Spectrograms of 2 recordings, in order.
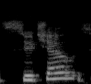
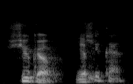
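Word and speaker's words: Schüco: brand which is uh sucho i'm mispronouncing that i'm sure shuco okay um and supplier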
